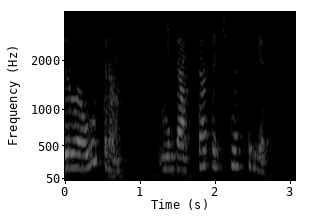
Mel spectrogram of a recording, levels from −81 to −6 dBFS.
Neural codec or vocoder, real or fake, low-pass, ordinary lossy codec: vocoder, 44.1 kHz, 128 mel bands, Pupu-Vocoder; fake; 3.6 kHz; AAC, 24 kbps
